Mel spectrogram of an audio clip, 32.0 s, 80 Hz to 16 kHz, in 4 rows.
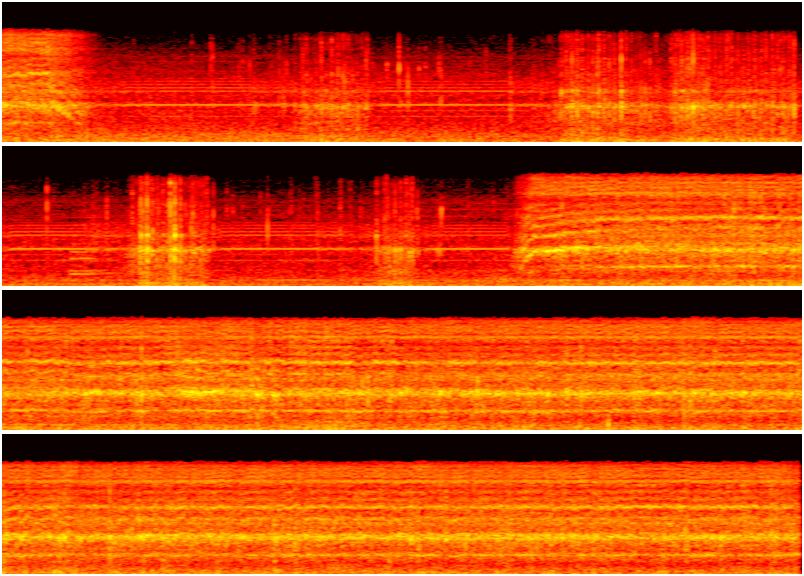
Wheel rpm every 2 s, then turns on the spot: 50, 0, 10, 30, 10, 10, 30, 150, 150, 150, 150, 150, 150, 150, 150, 150.
6-10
